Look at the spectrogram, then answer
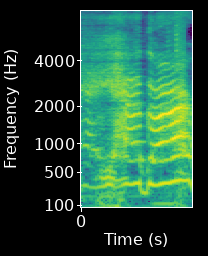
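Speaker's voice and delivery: voice all but gone. Retelling a sister's greeting after she lost her voice: imitating someone with no voice. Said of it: "she had, like, no voice".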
